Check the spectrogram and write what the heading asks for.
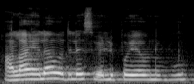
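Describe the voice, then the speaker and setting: A woman's voice: on the high side, level tone, fast talker, warm tone, close to an everyday voice. Woman reading a tearful, scolding mother. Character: distraught middle-aged mother, tearful. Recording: long hall reverb.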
